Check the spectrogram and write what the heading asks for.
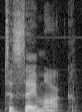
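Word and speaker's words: tesemach (צמח): The Hebrew word for branch is neat because it's tesemach is the pronunciation.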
